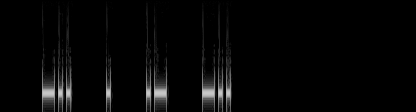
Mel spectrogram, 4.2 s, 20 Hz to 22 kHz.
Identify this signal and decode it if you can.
Morse code, heard as a keyed tone, about 30 wpm, 700 Hz. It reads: D E A D
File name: Lesson 16f - Letter c - Words 30wpm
